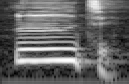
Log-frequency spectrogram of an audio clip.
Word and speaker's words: ntị: Some of you cannot pronounce the sound. Just say nti.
